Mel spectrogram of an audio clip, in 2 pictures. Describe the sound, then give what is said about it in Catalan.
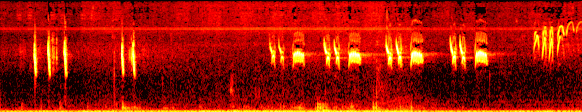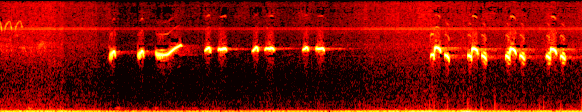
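A thrush sings in short, clear whistled phrases separated by brief pauses, with some sharper rising notes mixed in, against a quiet background and no talking. “Estem escoltant un tord.”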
